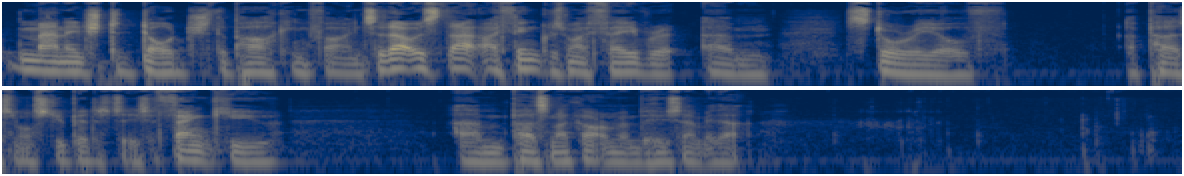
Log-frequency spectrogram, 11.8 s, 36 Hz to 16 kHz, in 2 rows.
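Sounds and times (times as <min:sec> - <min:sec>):
speech: 0:00.1 - 0:05.0, 0:05.6 - 0:07.4, 0:08.2 - 0:09.7
swallowing: 0:09.8 - 0:11.7
person slurping a drink from a cup: 0:10.0 - 0:11.7.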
